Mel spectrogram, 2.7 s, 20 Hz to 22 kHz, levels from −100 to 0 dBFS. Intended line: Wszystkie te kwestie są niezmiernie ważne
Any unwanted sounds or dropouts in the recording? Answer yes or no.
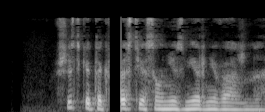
yes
